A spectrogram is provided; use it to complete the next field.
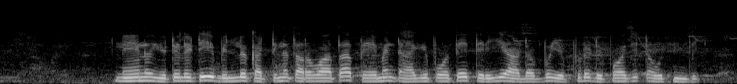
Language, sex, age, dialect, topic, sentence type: Telugu, male, 18-24, Utterandhra, banking, question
